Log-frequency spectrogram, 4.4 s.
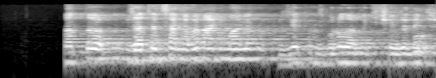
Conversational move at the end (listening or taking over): taking over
